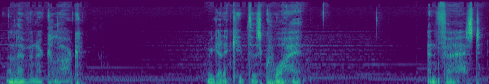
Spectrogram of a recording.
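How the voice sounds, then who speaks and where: An actor playing a cynical, hard-boiled male detective in an ASMR noir drama, speaking in a slow, brooding half-whisper. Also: faint music behind. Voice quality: very deep, husky, low murmur.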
